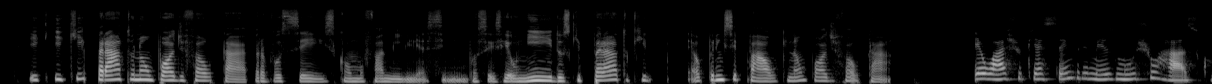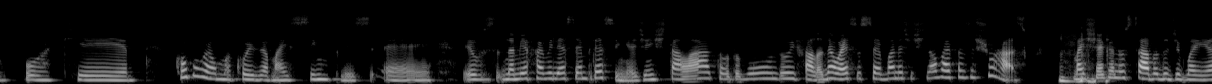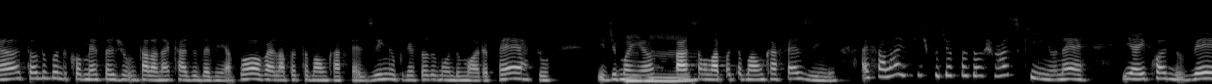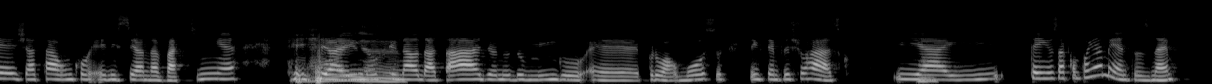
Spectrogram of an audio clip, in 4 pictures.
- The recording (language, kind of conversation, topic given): Portuguese, podcast, Qual é o papel da comida nas lembranças e nos encontros familiares?
- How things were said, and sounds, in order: other background noise; tapping; chuckle; laughing while speaking: "aí"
